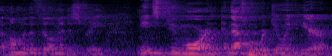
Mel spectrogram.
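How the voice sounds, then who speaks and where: A man's voice comes with audible room echo and light background noise. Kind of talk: public speech. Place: hall. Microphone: podium.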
